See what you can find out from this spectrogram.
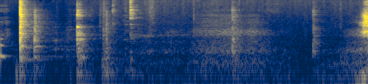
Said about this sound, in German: So, und dann schnappe ich mir meine Pfanne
